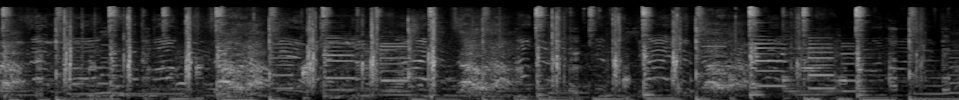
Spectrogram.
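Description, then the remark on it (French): A large crowd at a night-time revolutionary sit-in on a square in Sudan chants loudly and steadily in unison, with sharp rhythmic beats, like clapping or drumming, keeping time beneath the massed voices throughout. “La nuit tombe sur la place et comme chaque soir depuis un mois, le sit-in se gonfle d'une foule déterminée.”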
